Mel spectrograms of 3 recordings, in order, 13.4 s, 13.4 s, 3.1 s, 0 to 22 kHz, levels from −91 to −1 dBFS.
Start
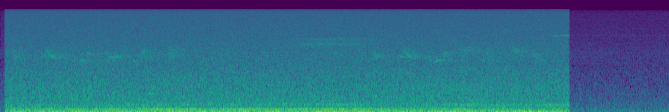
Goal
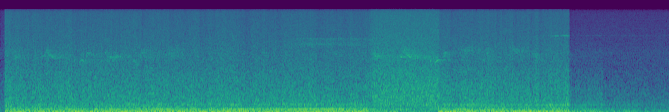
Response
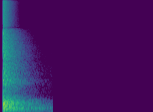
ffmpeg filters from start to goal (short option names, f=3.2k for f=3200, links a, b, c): -filter_complex "[0:a]asettb=1/sr,asplit=3[a][b][c];[a]atrim=end=7.344[d];[b]atrim=start=7.34:end=8.76,asetpts=PTS-STARTPTS,afade=t=in:d=0.004:c=qsin,afade=t=out:st=1.416:d=0.004:c=qsin,highpass=280[e];[c]atrim=start=8.756[f];[d][e]acrossfade=d=0.004:c1=hsin:c2=qsin[g];[g][f]acrossfade=d=0.004:c1=qsin:c2=hsin,acompressor=threshold=-29dB:ratio=3,asplit=2[h][i];[i]adelay=673,lowpass=f=920:p=1,volume=-9dB,asplit=2[j][k];[k]adelay=673,lowpass=f=920:p=1,volume=0.53,asplit=2[l][m];[m]adelay=673,lowpass=f=920:p=1,volume=0.53,asplit=2[n][o];[o]adelay=673,lowpass=f=920:p=1,volume=0.53,asplit=2[p][q];[q]adelay=673,lowpass=f=920:p=1,volume=0.53,asplit=2[r][s];[s]adelay=673,lowpass=f=920:p=1,volume=0.53[t];[h][j][l][n][p][r][t]amix=inputs=7:normalize=0,volume=7dB"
